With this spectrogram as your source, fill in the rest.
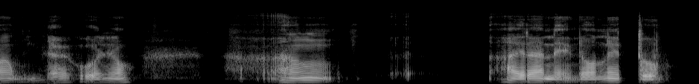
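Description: Speech in which, at 0.47 to 0.49 s, the audio lurches forward with no gap, losing nearly half a second. This skip ahead happened when the stretch was dropped, on the way or by the jitter buffer, while later audio was already waiting. From 0.63 to 1.36 s the speech then sounds slightly hurried at an unchanged pitch, running at 107% speed. This jitter buffer speed-up comes from the receiver trimming short pitch-period pieces, some 50 ms in total, to shed excess buffered delay.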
